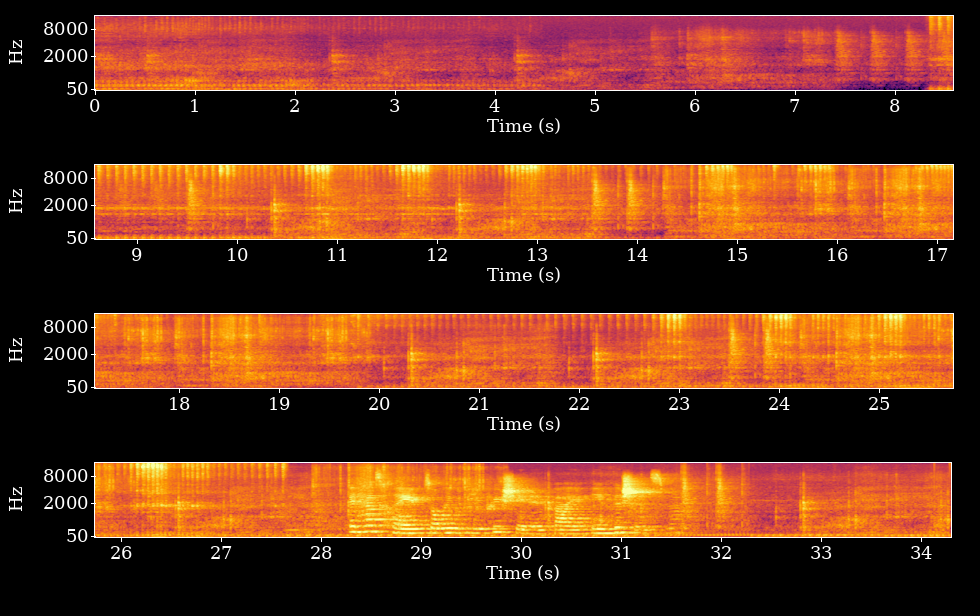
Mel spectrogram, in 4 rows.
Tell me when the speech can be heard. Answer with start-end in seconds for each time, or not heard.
27.6-31.6.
